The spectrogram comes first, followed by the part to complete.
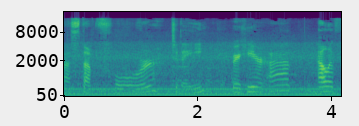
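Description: People's voices talking and chattering over a steady low mechanical hum.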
